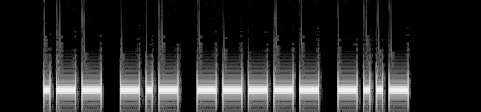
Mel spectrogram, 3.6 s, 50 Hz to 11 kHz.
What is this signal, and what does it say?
Morse code, heard as a keyed tone, about 25 wpm, 700 Hz. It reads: WK0X
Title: USA Call Signs - 4 Characters - Repeated 2x - 25wpm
